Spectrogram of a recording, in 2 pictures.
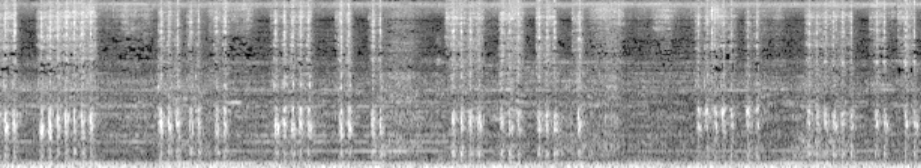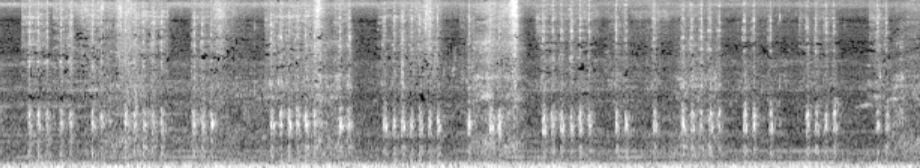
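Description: Faint birds chirping in short repeated bursts over a steady low wind rumble on the microphone.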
